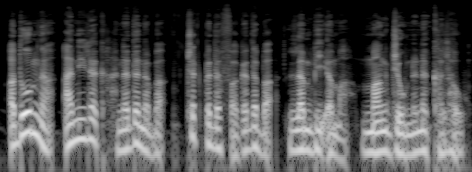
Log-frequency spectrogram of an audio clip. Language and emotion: Manipuri, neutral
